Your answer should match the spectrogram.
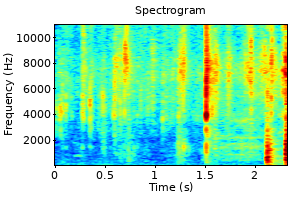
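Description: Faint handling sounds of a stack of plastic Venetian-blind slats being wrapped with PVC electrical tape: light crackles and small clicks, with one sharper click about one and a half seconds in.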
